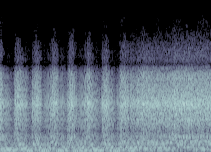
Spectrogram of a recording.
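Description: Distorted electric guitar through a MayFly Audio Sketchy Zebra phase shifter with its speed turned up high. The phaser sweep makes the sound pulse fast, about eight times a second, giving the screechy effect that suits a lead special effect rather than rhythm playing.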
